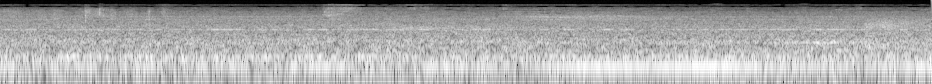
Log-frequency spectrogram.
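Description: Steady mechanical hum of a passenger train standing at the platform, its low drone dropping out for about two seconds and then returning.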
